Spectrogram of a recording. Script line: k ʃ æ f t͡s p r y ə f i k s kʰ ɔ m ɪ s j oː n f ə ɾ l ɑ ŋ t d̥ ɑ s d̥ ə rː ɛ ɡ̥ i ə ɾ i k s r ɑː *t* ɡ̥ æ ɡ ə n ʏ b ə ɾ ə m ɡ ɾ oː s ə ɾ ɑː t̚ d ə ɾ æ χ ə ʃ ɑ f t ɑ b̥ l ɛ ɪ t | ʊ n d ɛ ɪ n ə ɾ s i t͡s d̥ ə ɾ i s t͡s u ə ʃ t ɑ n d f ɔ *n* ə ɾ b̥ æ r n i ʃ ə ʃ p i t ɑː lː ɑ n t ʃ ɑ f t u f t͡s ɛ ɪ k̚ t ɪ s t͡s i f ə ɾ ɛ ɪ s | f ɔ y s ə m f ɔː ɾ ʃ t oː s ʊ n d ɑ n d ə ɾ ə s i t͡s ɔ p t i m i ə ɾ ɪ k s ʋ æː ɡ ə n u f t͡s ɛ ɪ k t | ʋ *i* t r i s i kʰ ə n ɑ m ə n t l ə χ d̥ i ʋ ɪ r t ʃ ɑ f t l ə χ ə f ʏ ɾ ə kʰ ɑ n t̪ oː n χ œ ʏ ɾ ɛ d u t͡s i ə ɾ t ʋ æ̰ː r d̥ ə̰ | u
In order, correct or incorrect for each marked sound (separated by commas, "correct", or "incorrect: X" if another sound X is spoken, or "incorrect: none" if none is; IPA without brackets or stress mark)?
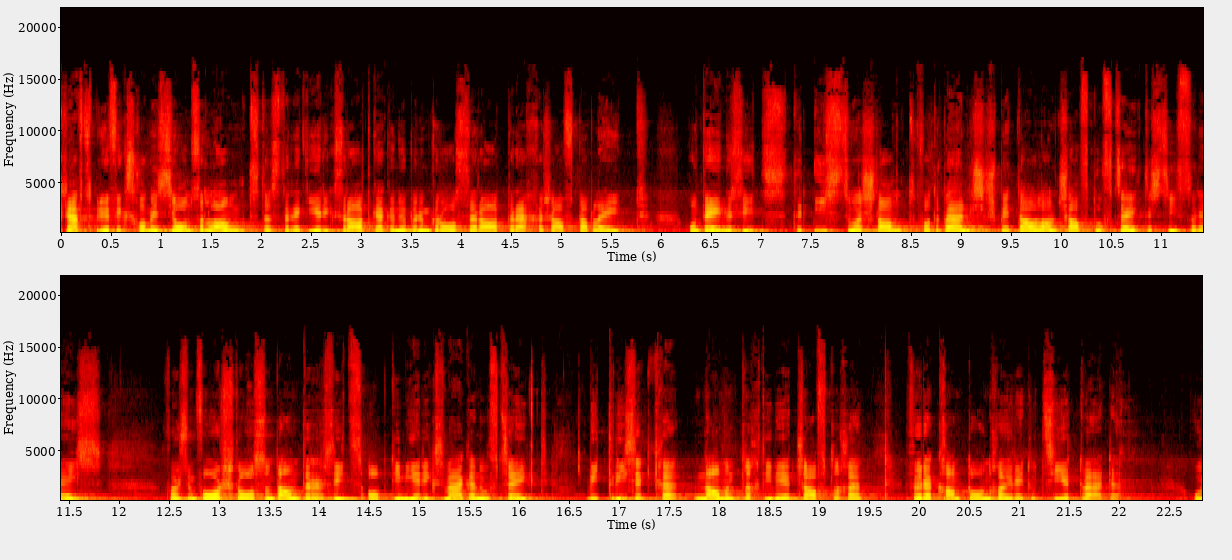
correct, incorrect: d, correct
